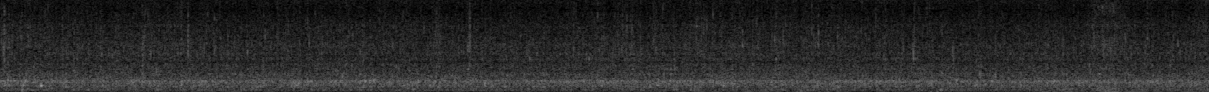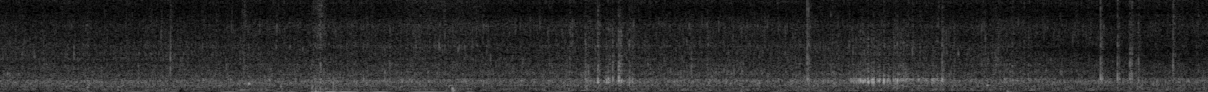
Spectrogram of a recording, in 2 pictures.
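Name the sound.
stream water flowing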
